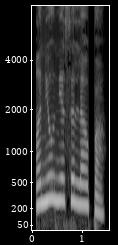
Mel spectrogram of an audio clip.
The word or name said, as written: ಅನ್ಯೋನ್ಯಸಲ್ಲಾಪ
